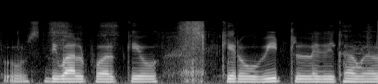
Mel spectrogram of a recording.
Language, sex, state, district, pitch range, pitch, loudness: Hindi, female, Jharkhand, Garhwa, 125-130 Hz, 130 Hz, -15 LUFS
